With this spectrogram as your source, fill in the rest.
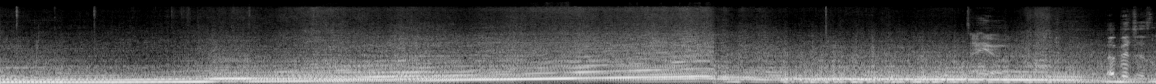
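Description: Loud C6 Corvette with an LS3 V8 revving hard, its engine note sweeping upward over several seconds, dropping sharply, then holding a steady high rev close by; no talking.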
